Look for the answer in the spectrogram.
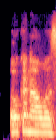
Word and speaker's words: Oconahua: The best example people could probably find is the Palacio de Acomo in Okinawa in Jalisco. It sounds like the Japanese island, but it's spelled differently. It's Okinawa spelled O-C-O-N-A-H-U-A.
